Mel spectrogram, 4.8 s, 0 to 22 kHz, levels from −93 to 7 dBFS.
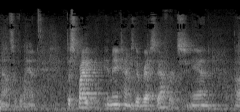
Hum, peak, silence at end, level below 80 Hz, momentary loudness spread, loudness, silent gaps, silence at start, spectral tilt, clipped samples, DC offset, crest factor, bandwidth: none; -6 dBFS; 0 s; -58 dBFS; 15 LU; -28 LUFS; none; 0 s; -4.5 dB/octave; under 0.1%; under 0.1%; 22 dB; 15.5 kHz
